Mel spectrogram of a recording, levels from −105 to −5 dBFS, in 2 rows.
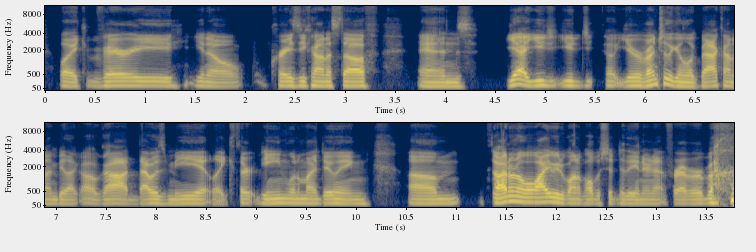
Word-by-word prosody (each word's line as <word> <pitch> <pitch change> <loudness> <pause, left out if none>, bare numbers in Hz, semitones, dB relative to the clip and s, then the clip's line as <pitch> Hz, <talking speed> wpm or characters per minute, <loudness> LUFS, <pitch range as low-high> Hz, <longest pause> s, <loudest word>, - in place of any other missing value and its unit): like, 110 -3 -1
very, 125 -1 0
you 125 -1 -7
know, 105 -1 -4 0.3
crazy 125 -1 -1
kinda 120 -2 +2
stuff, 115 -2 +2 0.4
and, 110 -1 -1 0.5
yeah, 155 +2 +6
you 135 +1 +3
j 130 - -5
you 130 -2 -3
j 125 +2 -13
eh, 125 - -4
you're 125 0 -1
eventually 150 +5 +2
gonna 115 -2 +1
look 105 -3 -3
back 115 +3 +3
on 120 -2 0
and 105 0 -5
be 105 - -4
like, 100 0 -6
"Oh 100 - -3
god, 105 -2 +2
that 105 - +1
was 110 -3 -1
me 110 +1 -2
at, 110 - -3
like, - - -7
13. 115 +1 -2
What 115 0 -3
am 115 - -3
I 110 0 0
doing?" 105 -3 -3 0.4
Um, 110 +2 -1 0.3
I 125 +1 +10
don't 165 0 +5
know 150 - +6
why 140 0 +8
you'd 135 -4 +3
wanna 110 -1 0
publish 105 -1 -5
it 110 - -8
to 105 - -6
the 105 0 -2
Internet 105 +1 -5
forever, 105 +1 -1
but 120 +2 +2
115 Hz, 215 wpm, -24 LUFS, 110-125 Hz, 0.5 s, I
